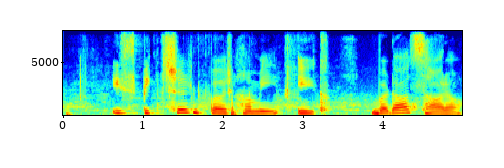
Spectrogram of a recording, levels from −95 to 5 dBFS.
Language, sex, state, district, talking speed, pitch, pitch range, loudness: Hindi, female, Punjab, Fazilka, 85 wpm, 220 Hz, 205-245 Hz, -14 LUFS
